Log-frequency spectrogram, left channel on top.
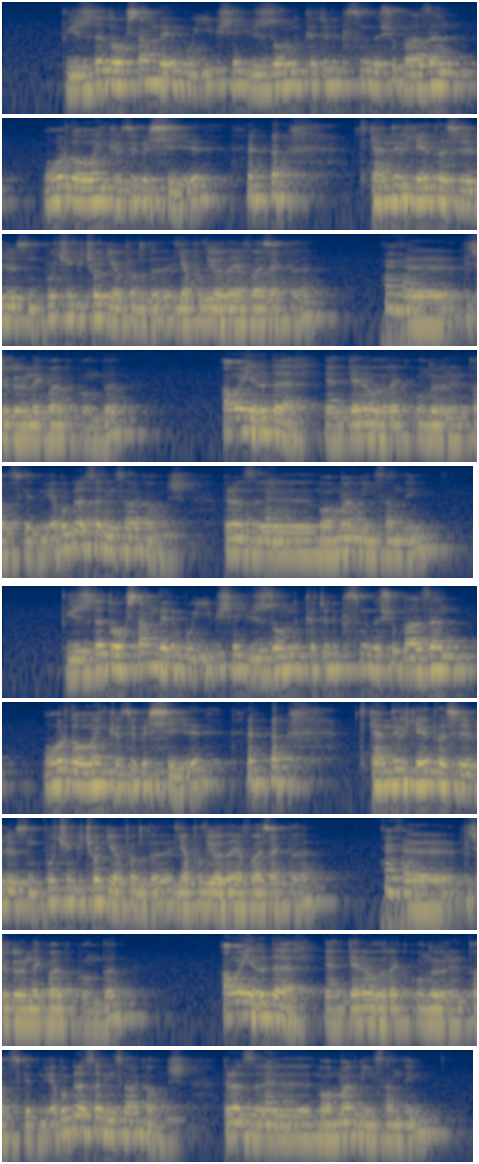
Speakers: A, on the right; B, on the right.
A: yüzde doksan derim bu iyi bir şey. %10'luk kötü bir kısmı da şu bazen orada olan kötü bir şeyi <laughs> Kendi ülkeni taşıyabiliyorsun. Bu çünkü çok yapıldı, yapılıyor da, yapılacak da.
B: Hı hı.
A: Ee, birçok örnek var bu konuda. Ama yine de değer. Yani genel olarak onu öğrenip tasdik etmiyor. Ya bu biraz tabii insana kalmış. Biraz e,
B: Hı hı.
A: normal bir insan diyeyim.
